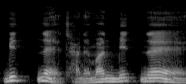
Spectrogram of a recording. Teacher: 한국어에서는 이와 동일한 음성 환경에서 파열음이 영어처럼 코로 빠져나가지 않고 뒤에 있는 음이라는 비음과 동화되어 가지고 비음으로 발음되는 것입니다. 이 현상은 한국어에서 자음동화 현상이라고 그러는데 자음접변이라고 흔히 얘기하죠.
